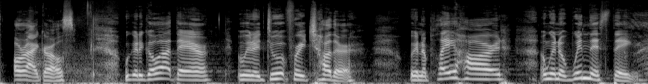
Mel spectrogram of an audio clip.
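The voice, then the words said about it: Coach's pep talk with put-on accent. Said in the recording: “Extra points for the accent ... Definitely extra points for the accent, though. That's really great.”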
